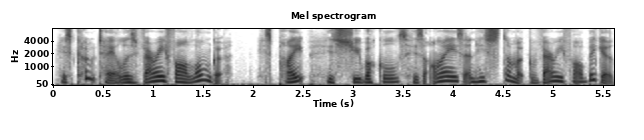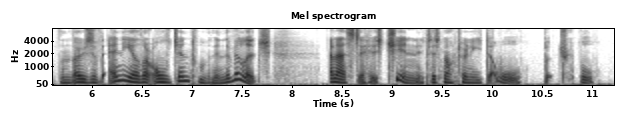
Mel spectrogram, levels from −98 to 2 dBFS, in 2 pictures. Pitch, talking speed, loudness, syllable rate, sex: 185 Hz, 210 wpm, -21 LUFS, 6.0 syllables/s, female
